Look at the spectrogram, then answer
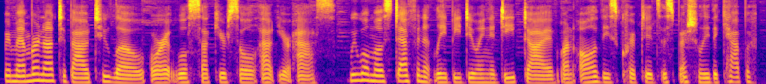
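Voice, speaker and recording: A woman narrates scripted folklore as a co-host in a low, smooth voice. Her delivery is deadpan, and the sound is dry and close with music underneath. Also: fast talker, few pauses, no echo, rough recording.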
